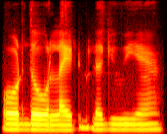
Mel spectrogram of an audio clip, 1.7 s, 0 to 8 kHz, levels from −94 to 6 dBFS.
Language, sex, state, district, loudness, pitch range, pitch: Hindi, male, Uttar Pradesh, Shamli, -16 LUFS, 110-115 Hz, 115 Hz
